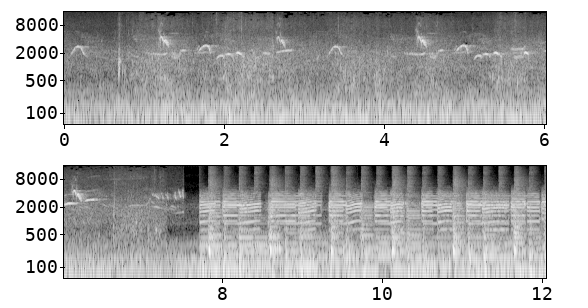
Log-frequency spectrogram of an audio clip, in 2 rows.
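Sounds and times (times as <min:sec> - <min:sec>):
bird chirping: 0:01.1 - 0:07.6.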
